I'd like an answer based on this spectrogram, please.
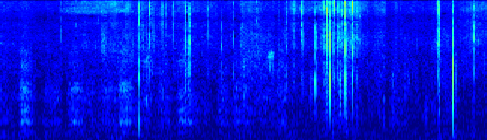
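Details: A pair of Golden Retrievers, sister eleven and brother ten, taking it easy in a rice field in the evening. Short huffing pants pulse about once a second, then give way to crisp clicks and taps.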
